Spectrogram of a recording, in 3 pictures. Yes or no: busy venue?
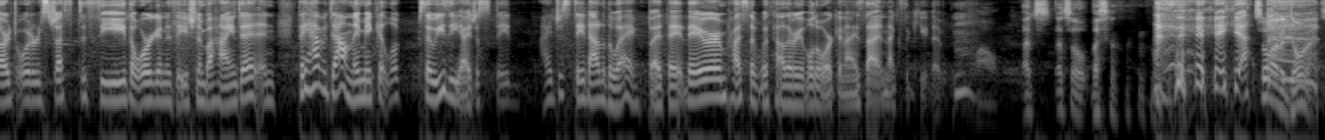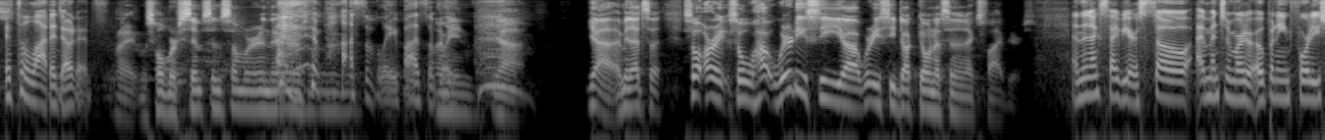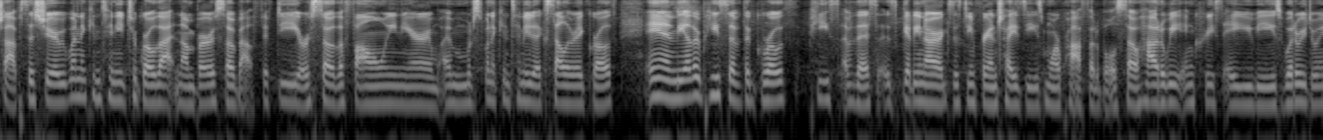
yes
